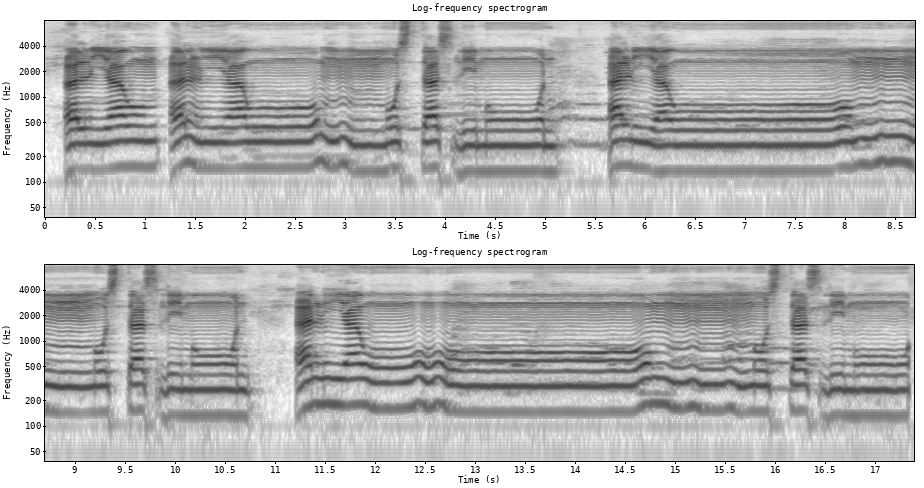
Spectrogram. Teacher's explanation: yaitu idghamul mimi fil mim, diidghamkan mim dengan idgham kamil, panjang mad di situ adalah qasar, tawassut dan isba'.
